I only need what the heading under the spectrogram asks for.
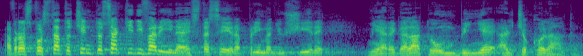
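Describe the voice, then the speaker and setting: An actor playing a poor, scrappy boy on stage, lively and mocking. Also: mid-range voice, fairly quick, lightly acted. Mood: boastful. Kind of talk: stage theatre acting. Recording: live stage recording in a reverberant theatre.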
